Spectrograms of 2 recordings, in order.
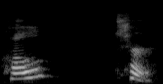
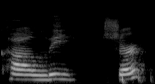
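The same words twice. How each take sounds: First: No vowel sound follows the L. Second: An extra vowel sound follows the L. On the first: The speaker calls it right. "it's culture, There is no E after the L" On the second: The speaker calls it wrong. "So it's not culture"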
